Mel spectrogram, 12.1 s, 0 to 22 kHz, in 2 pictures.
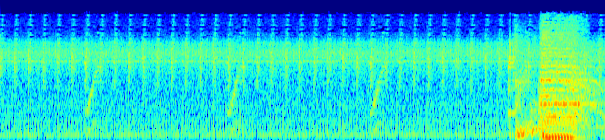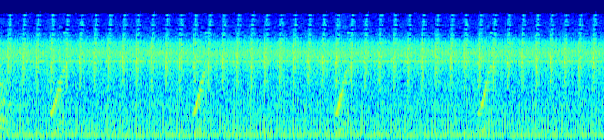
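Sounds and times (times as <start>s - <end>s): engine-like mechanical running: 0.0s - 5.2s.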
